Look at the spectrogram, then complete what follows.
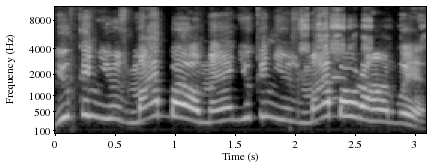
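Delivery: high-pitched surfer dude voice. Retell what the California surfer dude offered you, imitating Dondi's high voice. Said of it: "he talked with a high voice like this".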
